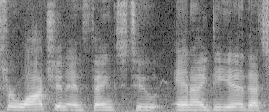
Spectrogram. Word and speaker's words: Anidees: well everybody thanks for watching and thanks to an idea that's how you pronounce it it's actually their headquarters is in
